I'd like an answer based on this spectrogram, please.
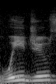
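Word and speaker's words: Oui Juice: Weed Juice is spelled O-U-I, right?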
